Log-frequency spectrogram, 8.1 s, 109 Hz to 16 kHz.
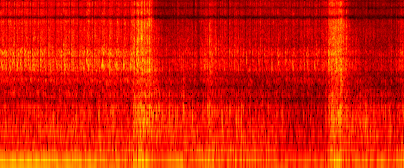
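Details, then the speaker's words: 2006 Chrysler 300 with 5.7 Hemi, started after adding some 91 fuel to an empty tank; about 3 quarts of oil were added earlier and it ran worse, plugs suspected fouled. Engine catches and revs, then settles into a lumpy, uneven pulse; rough running, possible misfire. "That didn't sound too good. I'm sorry. That thing is powerful."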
